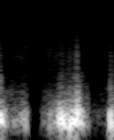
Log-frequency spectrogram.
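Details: Mitral stenosis: loud, accentuated first heart sound with a low rumbling diastolic murmur filling diastole; opening snap and presystolic reinforcement described.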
